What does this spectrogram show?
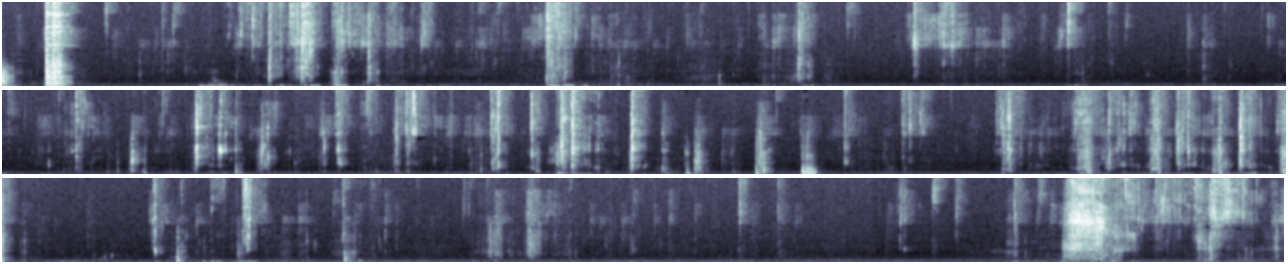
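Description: Chewing and wet mouth smacks of a man eating roast chicken with his hands, coming as irregular short smacks and crunches, with a louder stretch of biting into a chicken leg near the end.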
